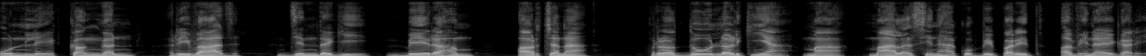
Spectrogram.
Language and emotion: Nepali, neutral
